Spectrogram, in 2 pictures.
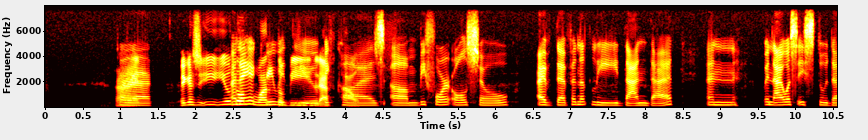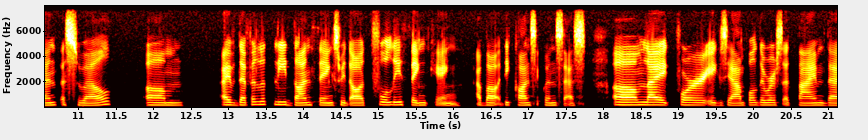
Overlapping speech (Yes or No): Yes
